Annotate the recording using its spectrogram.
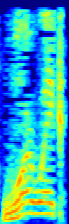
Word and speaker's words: Warwick: And this is my generic, dull, boring American English pronunciation. Warwick Marsh, W-A-R-Wick, W-I-C-K. And he has, you know, the super cool Aussie pronunciation of his own name.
